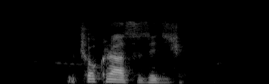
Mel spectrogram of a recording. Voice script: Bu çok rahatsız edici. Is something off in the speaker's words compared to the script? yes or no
no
